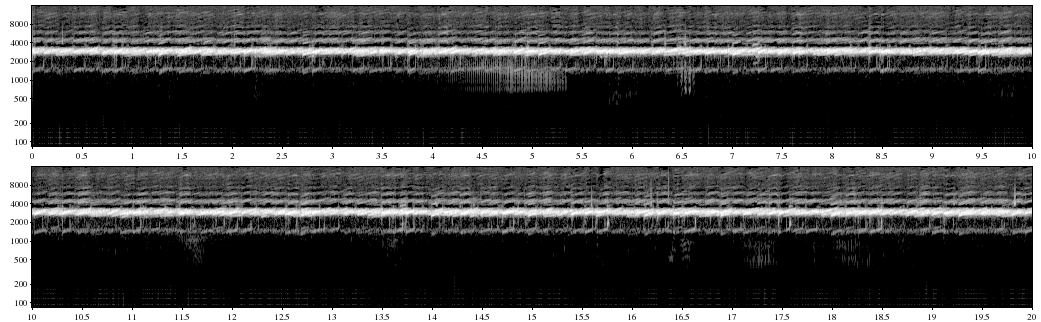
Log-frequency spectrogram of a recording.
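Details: Spring peepers in full chorus at a frog pond on an early-year night. A continuous shrill ringing of countless overlapping high peeps, with a short lower croak near the start and a few scattered deeper notes later.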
